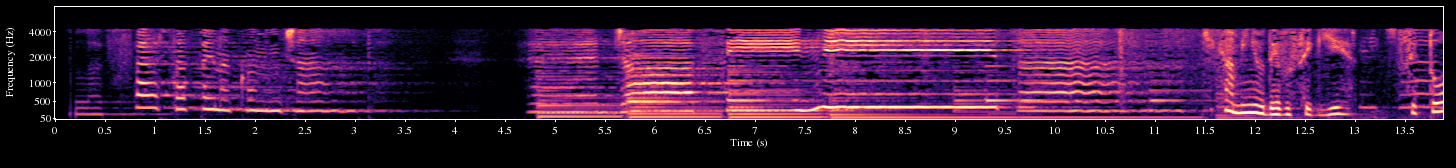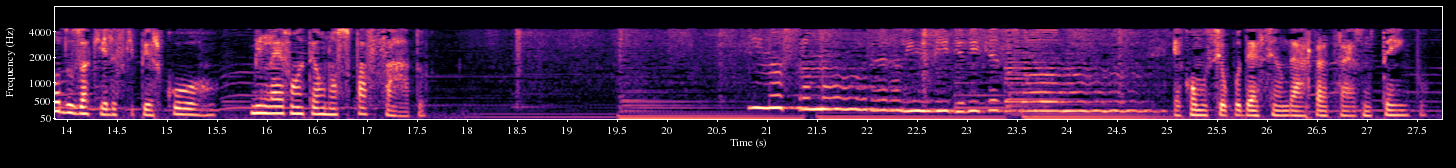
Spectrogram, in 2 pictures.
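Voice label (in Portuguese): saudades de amor, female; Dia Dos namorados; Telemensagens 2017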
